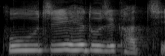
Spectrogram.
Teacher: 디귿과 티귿이 이를 만나서 지읒, 치읒으로 바뀌는 건데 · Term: 구개음화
